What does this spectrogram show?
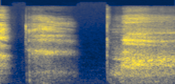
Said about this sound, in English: Deep breaths.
